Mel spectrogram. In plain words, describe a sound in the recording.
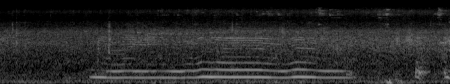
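A woman sings a short drawn-out tune nearby.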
